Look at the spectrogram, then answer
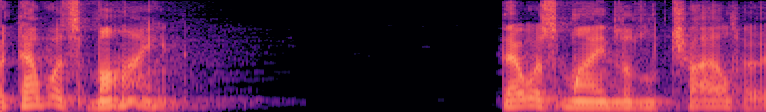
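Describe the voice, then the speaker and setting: The man's tone is bright and sharp, his pitch fairly high and his intonation fairly even. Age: 70s. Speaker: toy designer. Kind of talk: convention panel talk. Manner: emphatic, impassioned.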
